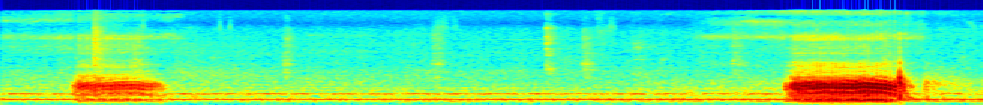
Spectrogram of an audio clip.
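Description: Two short, nasal, rattling snores a few seconds apart from a sleeping small flat-faced dog, with a faint steady hum behind.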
